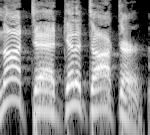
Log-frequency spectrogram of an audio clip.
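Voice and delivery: mock protest from the injured secretary; wounded man's retort. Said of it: "spat out some blood and said".

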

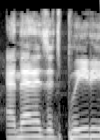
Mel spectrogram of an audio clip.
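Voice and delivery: ordinary talk, nothing marked

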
